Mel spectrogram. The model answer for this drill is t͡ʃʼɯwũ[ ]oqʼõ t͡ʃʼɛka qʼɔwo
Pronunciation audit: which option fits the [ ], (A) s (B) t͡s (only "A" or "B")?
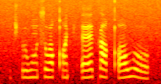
A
